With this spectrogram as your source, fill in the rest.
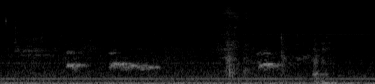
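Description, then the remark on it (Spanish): A puppy lets out several shrill, high-pitched yips in quick, uneven bursts, fairly quiet, over a steady low electrical hum and faint background noise. “Encima se ve que es cachorro y tiene un ladrido súper estridente.”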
